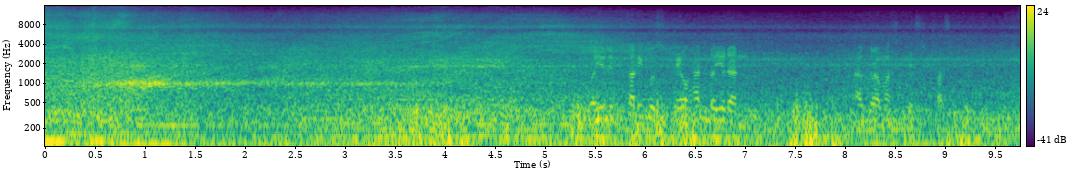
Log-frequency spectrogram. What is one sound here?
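Traffic rumbles steadily along a street outdoors.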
